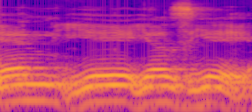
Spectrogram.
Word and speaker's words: NASA: the first letter c n a s a and pronounce it as a new word nasa this is an acronym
